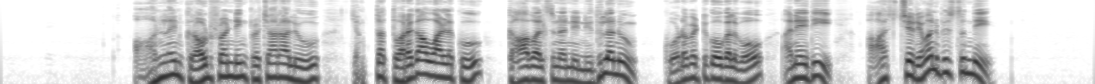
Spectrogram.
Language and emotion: Telugu, surprised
